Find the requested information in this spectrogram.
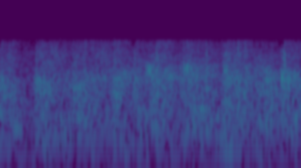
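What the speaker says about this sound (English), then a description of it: "I want to applaud you and be recognized." Audience applause fills a hall at the inauguration of the Alpla Mould Shop and Dual Education Centre, a steady, even patter of many hands clapping at moderate distance, continuous throughout with no voices standing out.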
